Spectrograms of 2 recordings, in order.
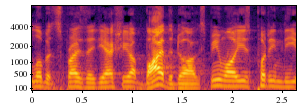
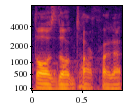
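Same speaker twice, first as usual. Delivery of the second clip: ordinary talk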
